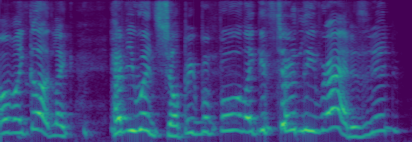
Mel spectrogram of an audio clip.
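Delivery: put-on condescending tone, high, loud, incredulous gush. Speaker imitating another person's remark to them, imitating an incredulous tone. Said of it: "With this tone of, have you not done this before?".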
